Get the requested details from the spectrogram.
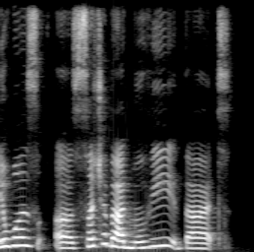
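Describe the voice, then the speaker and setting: Over a silent background in a very clean recording, a woman speaks with a non-native accent. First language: not English. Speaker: movie review vlogger. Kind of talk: casual vlog rant. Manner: halting, many fillers.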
